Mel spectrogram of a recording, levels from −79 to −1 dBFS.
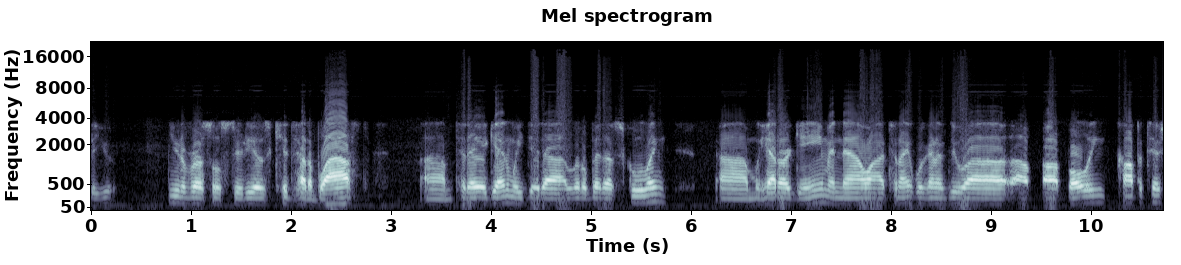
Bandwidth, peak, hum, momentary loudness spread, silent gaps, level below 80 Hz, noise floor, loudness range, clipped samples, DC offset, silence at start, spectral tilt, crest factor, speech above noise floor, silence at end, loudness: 16.5 kHz; -2 dBFS; none; 10 LU; none; -60 dBFS; -57 dBFS; 3 LU; under 0.1%; under 0.1%; 0 s; -4.5 dB/octave; 16 dB; 41 dB; 0 s; -17 LUFS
